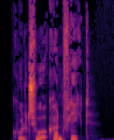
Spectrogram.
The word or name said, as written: kulturkonflikt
